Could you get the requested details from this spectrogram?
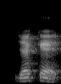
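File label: "jaket", Malay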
